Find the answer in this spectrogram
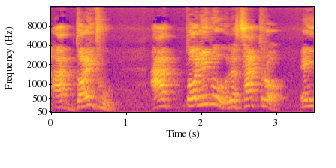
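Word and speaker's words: الضيف: তারপরে আছে আর দয়ফু মেহমান, এটা দটা হরফে শামসিয়া, কাজেই এটা লামের উচ্চারণ হবে না। আর দয়ফু।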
